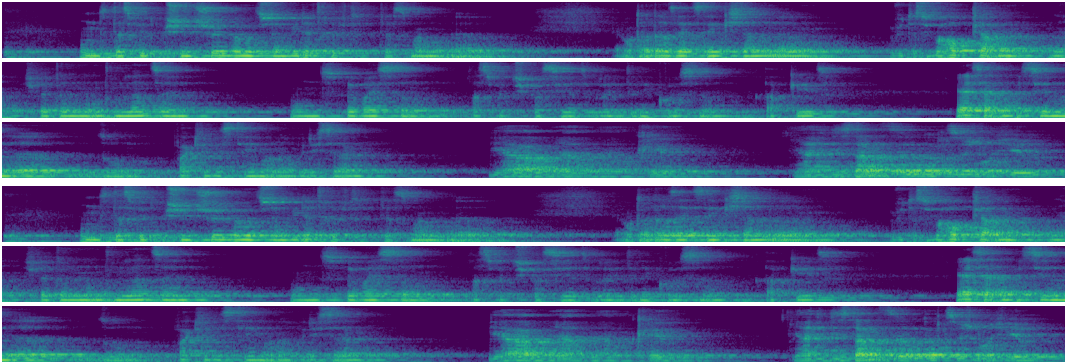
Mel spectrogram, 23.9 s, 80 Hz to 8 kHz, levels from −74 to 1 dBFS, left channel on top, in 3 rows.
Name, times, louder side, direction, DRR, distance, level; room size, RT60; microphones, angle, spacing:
voice 1, 0.6-3.7 4.0-6.2 6.7-9.4 10.1-13.4 13.7-14.2 15.1-17.0 17.2-18.7, left 1 dB, 15° left, -2 dB, 0.5 m, -23 dB
voice 2, 19.6-21.0 21.8-23.7, right 1 dB, 55° right, -5 dB, 0.9 m, -23 dB
5.6 x 5.4 x 5.6 m, 2.2 s
head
